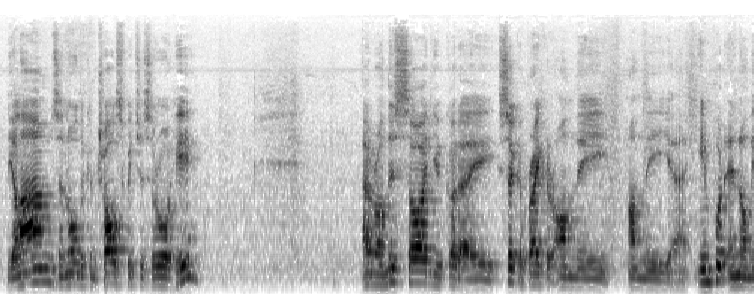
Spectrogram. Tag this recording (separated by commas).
Speech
